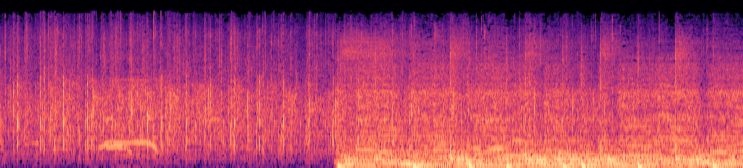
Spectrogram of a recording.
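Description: A large audience claps steadily, a dense crackle of many hands that swells noticeably louder and fuller partway through and carries on strongly to the end.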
